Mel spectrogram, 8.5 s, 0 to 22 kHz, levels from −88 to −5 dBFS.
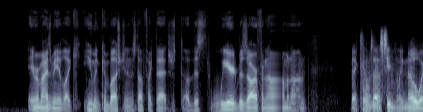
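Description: Speech, with a call audio freeze from 5.43 to 5.67 s, heard as a 0.21 s fading hold of the last sound, likely from delayed packets draining the jitter buffer. Nothing is lost, only stretched, unlike concealed loss. Short concealed packet loss follows at 5.73–5.76 s, 5.80–5.94 s and 5.88–5.93 s, brief smears where roughly 20 ms each went missing and was patched, with the middle event adding a few hundredths of a second. From 6.10 s to the end a call bitrate drop takes the encoding from 64 to 6 kbps, with the bandwidth falling from 20 kHz to 8 kHz. It stays at its lowest for 1.85 s and sounds muffled and watery, a sustained change rather than a momentary glitch.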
